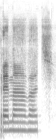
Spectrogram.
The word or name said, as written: premávať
